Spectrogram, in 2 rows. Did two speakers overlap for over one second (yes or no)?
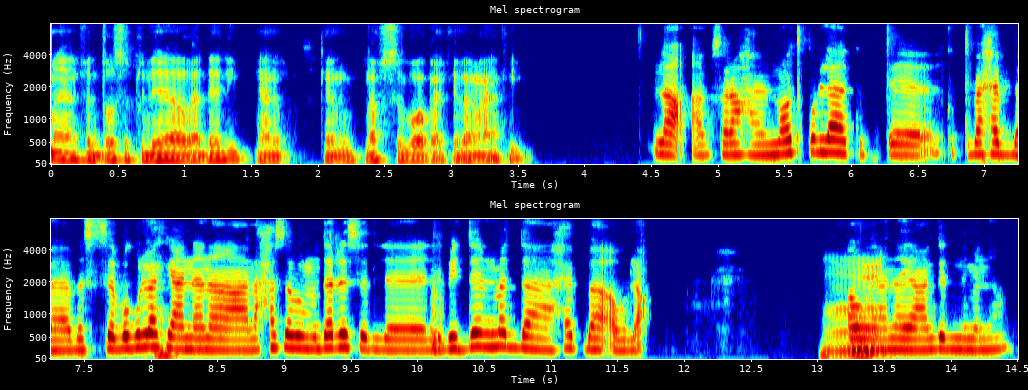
no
